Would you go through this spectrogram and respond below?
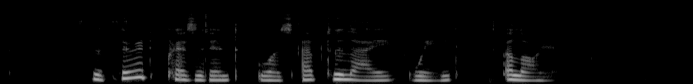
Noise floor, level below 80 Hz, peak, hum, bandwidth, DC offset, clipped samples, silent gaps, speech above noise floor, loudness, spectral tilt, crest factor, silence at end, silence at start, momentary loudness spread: -78 dBFS; -82 dBFS; -14 dBFS; none; 11 kHz; under 0.1%; under 0.1%; none; 47 dB; -32 LUFS; -7 dB/octave; 18 dB; 1.45 s; 0.95 s; 11 LU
